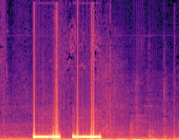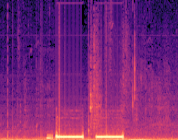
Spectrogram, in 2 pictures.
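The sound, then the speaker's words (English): Two double-burst ringback tones, the steady buzzing pattern of an outgoing phone call to a dental clinic ringing out on the line, with a pause between the pairs over a low background hum. “Here we go, it's ringing.”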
